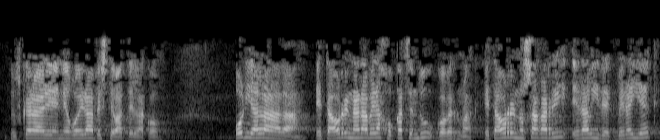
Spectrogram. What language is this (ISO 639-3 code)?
eus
